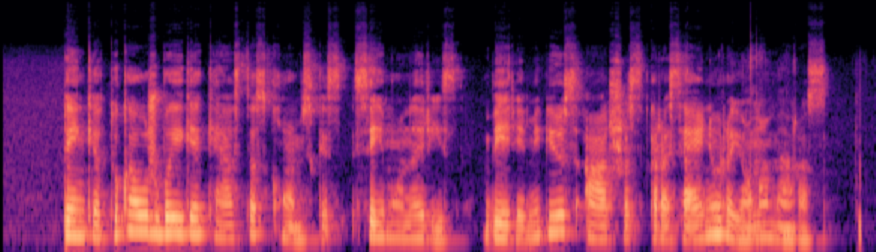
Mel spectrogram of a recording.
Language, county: Lithuanian, Vilnius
